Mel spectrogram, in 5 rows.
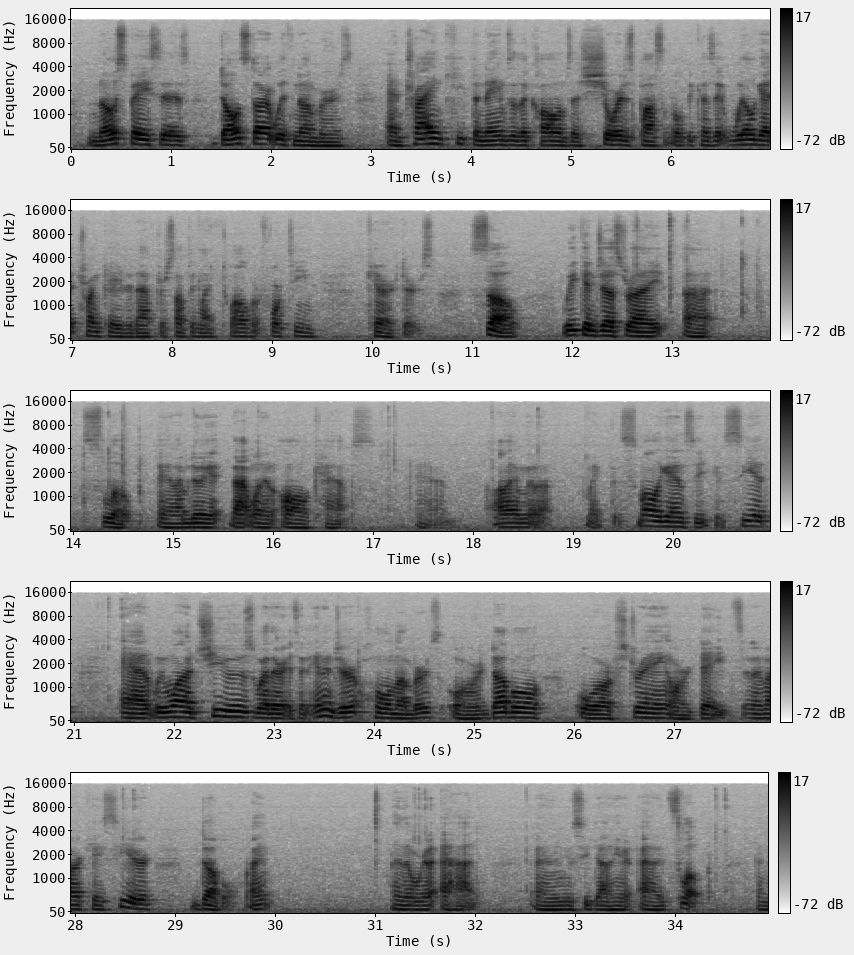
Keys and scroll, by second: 12.5 typing, 14.1-14.9 typing, 17.2-17.9 typing.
